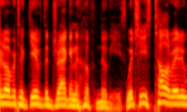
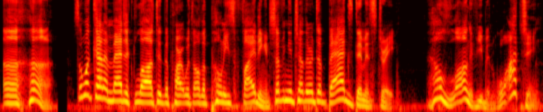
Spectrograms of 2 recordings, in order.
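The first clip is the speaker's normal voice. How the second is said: lightly voiced teasing tomboy; Rainbow Dash voice; 7 semitones higher than usual. A narrator's reading. Rainbow Dash calling out Twilight's story, lightly voiced. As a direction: poke fun at the cover story.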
